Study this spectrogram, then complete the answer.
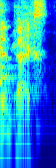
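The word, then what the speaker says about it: Impaxs: Can you please pronounce the name of your company? Yeah, I love that. It's Impacts.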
